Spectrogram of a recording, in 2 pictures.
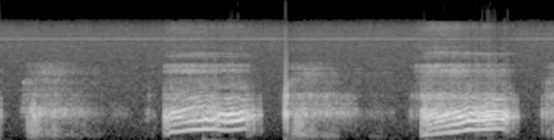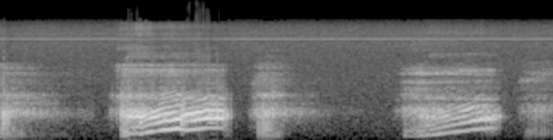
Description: Hubby snoring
